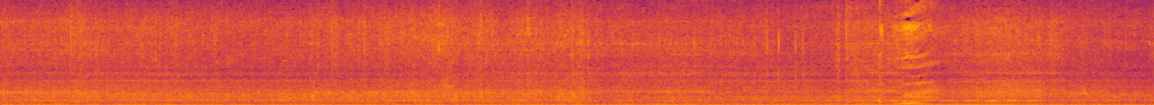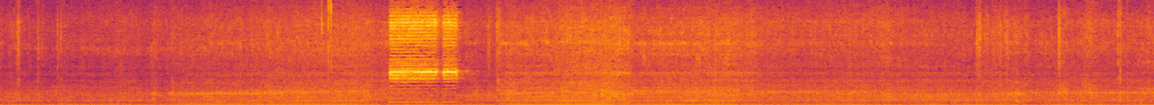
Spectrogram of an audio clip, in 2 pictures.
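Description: Motorcycle riding in road traffic, its engine and road noise running steadily, with a vehicle horn honking once for about a second past the middle.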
